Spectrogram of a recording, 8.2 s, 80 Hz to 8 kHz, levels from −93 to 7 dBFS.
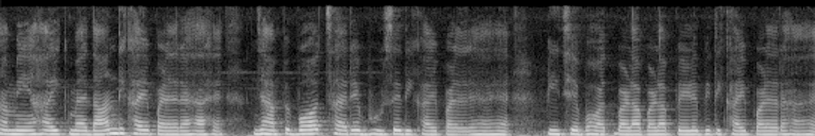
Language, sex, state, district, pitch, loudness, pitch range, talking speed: Hindi, female, Chandigarh, Chandigarh, 210 Hz, -15 LUFS, 200-220 Hz, 190 wpm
